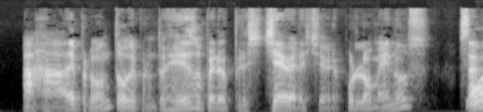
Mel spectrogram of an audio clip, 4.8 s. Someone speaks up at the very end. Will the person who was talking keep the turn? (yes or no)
no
